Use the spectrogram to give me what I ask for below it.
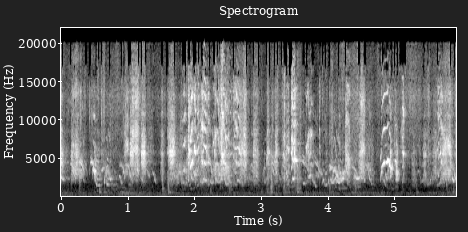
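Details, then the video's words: Young chickens at a rice meal give loud, overlapping, thin peeps that fall in pitch, in rapid bursts, mixed with sharp pecking clicks. "Beautiful Little Chicks Chirping Sounds"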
